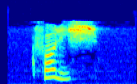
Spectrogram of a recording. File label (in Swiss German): "gfallig", Bas Rhin; vin; plaisant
